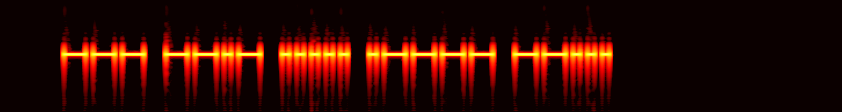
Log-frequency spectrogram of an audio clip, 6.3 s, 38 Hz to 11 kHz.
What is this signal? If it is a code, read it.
Morse code, heard as a keyed tone, about 22 wpm, 700 Hz. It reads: OQ517
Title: Code Groups - 5 Letter:Numbers - 22wpm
